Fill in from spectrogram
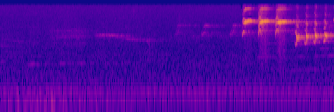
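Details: Jalak uret starling in an active 'full isian' song: after quiet thin whistles, a loud burst of high chirped notes and shrill whistles breaks in near the end.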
